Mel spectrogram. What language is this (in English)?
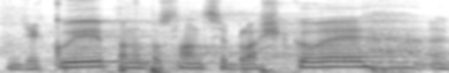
Czech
